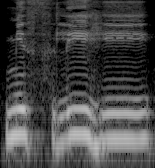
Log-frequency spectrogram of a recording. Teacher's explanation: سا کی آواز آنی چاہیے, ہمس رخاوہ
